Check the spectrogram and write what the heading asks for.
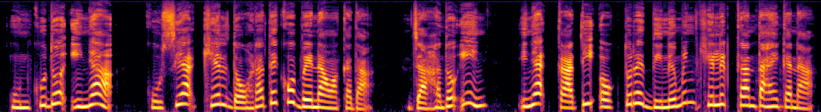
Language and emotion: Santali, surprised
